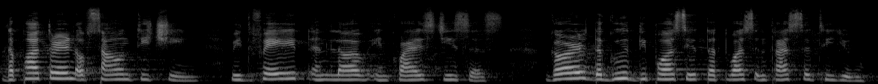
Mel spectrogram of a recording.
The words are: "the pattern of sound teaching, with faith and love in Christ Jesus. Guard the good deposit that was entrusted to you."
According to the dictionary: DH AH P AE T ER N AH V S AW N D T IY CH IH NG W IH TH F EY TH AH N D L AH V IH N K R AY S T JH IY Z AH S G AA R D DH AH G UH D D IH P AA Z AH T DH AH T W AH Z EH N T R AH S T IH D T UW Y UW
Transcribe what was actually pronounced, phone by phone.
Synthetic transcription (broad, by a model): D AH P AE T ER N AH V S AW N D T IY CH IH NG W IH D F EY T AH N D L AH V IH N K R AY S T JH IY S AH S G AA R D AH G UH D D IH P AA S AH T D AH T W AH S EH N T R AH S T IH D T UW Y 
